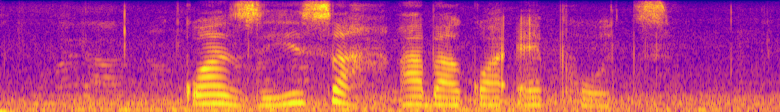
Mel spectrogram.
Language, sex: Xhosa, female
